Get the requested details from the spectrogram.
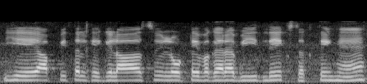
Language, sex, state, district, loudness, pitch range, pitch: Hindi, female, Haryana, Jhajjar, -13 LUFS, 185-195 Hz, 190 Hz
